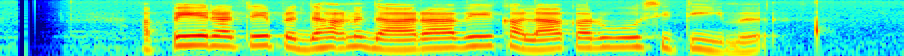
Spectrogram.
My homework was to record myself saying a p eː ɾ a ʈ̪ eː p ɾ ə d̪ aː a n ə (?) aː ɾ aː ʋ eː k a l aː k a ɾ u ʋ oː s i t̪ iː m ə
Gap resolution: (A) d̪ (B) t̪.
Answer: A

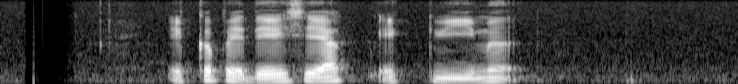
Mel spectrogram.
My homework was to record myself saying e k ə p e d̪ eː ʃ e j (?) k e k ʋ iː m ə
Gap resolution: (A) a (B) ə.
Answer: A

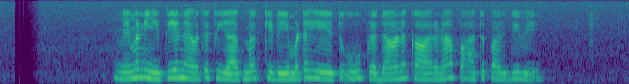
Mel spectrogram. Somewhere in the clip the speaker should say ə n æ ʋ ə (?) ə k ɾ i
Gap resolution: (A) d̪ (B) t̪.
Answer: B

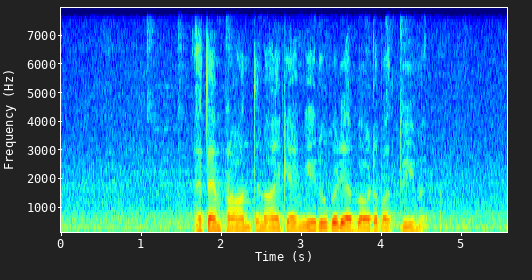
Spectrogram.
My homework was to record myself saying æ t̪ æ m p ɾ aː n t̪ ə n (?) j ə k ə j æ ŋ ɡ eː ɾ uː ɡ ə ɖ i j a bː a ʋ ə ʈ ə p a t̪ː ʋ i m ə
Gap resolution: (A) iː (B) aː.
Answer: B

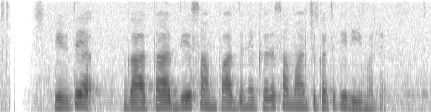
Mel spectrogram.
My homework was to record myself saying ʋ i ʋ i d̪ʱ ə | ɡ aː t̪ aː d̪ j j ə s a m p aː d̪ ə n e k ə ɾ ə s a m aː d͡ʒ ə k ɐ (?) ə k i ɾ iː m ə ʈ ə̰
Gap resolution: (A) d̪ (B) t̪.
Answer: B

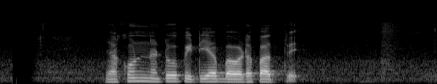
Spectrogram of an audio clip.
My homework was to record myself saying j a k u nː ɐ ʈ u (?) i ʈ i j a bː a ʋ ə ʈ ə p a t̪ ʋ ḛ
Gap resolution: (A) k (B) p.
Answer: B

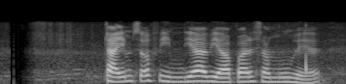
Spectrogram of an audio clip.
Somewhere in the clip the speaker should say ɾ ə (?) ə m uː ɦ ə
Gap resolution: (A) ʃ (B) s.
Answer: B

